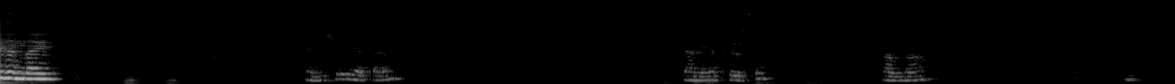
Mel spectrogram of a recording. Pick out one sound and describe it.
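A woman speaks calmly in short phrases nearby.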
